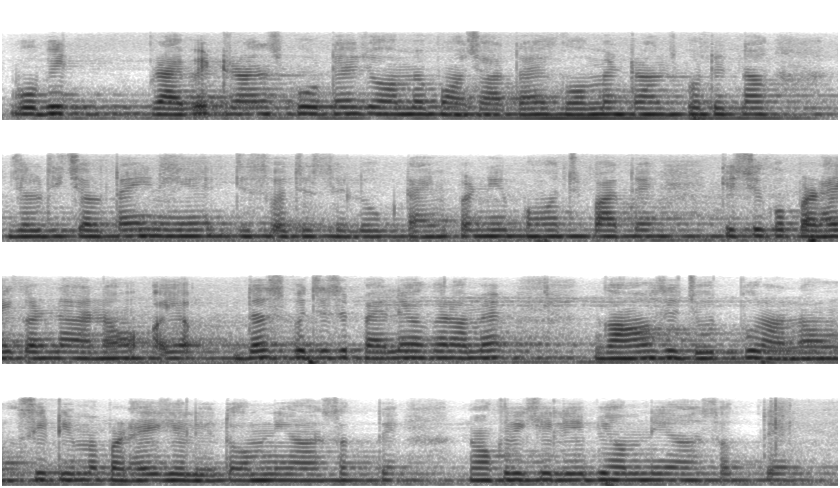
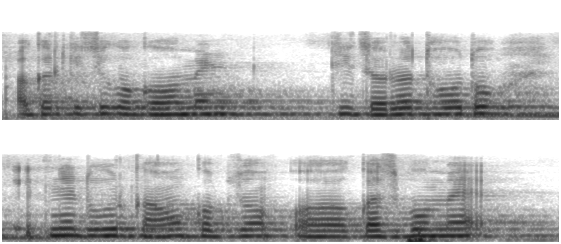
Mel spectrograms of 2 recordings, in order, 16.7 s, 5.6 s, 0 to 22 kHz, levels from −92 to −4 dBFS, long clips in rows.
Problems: constant background noise, background conversations at intervals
